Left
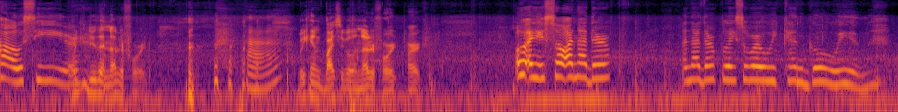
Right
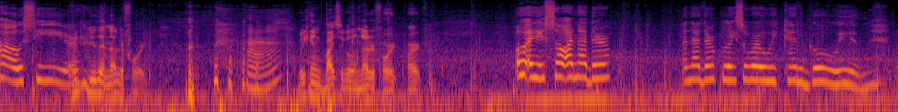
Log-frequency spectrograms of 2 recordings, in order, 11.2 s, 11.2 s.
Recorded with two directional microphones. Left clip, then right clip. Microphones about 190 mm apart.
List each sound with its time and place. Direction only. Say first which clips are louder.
0.0 s speech: left 5 dB; centre (ahead or behind)
1.1 s speech: left 5 dB; 20° right (ahead or behind)
2.6 s speech: left 4 dB; 5° right (ahead or behind)
3.5 s speech: left 7 dB; 30° right (ahead or behind)
6.4 s speech: left 5 dB; centre (ahead or behind)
